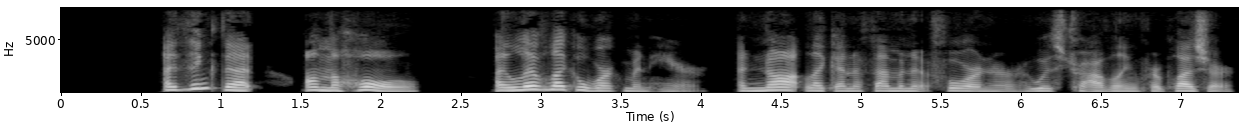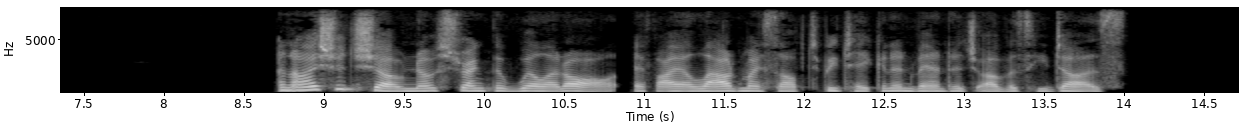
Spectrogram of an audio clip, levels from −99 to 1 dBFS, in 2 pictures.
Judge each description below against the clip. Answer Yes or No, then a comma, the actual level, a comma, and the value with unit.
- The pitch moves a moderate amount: Yes, average, 4.6 semitones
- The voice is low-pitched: No, high, 215 Hz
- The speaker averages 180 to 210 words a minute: Yes, average, 185 wpm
